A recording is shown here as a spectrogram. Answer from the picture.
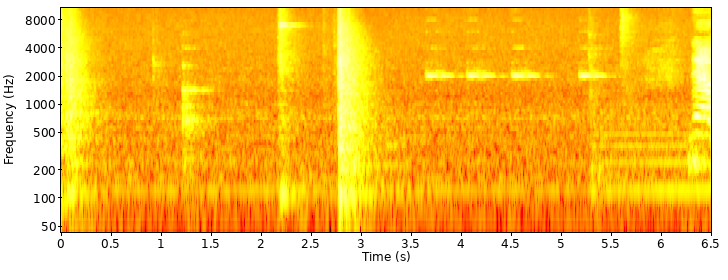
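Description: Microwave oven being started: the door clicks open, shuts with a loud knock a little under three seconds in, then the keypad beeps four times and the oven starts running with a low hum near the end.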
